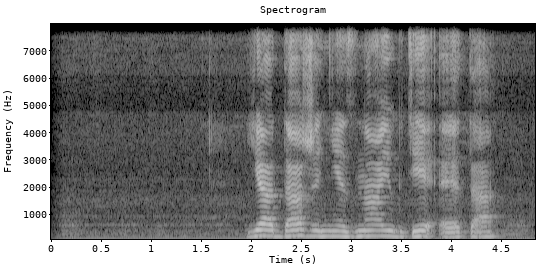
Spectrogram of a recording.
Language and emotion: Russian, neutral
